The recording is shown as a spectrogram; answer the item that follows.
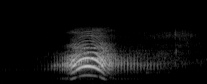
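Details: One of three brown hyenas at Safarihoek Lodge on Namibia's savannah near Etosha National Park, with one perhaps in estrus, caught by a wildlife webcam; a single rich, harmonic whine that rises, then falls, and trails off softly.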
